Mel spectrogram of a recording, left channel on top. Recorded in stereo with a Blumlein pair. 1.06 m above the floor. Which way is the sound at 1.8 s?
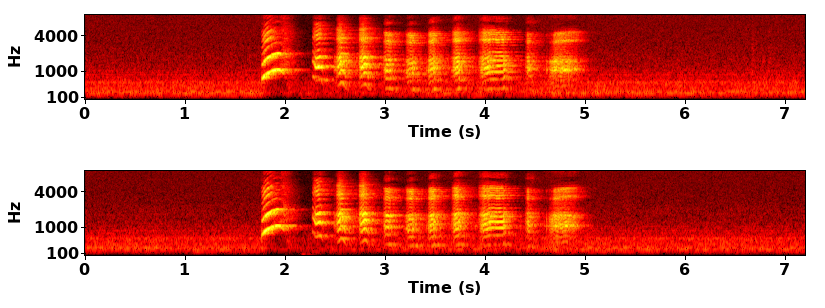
10° right.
